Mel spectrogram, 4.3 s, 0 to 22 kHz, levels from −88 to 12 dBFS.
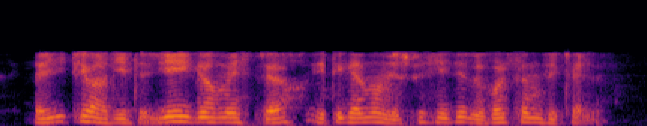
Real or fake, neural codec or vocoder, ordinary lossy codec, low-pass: fake; codec, 44.1 kHz, 2.6 kbps, SNAC; AAC, 16 kbps; 7.2 kHz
